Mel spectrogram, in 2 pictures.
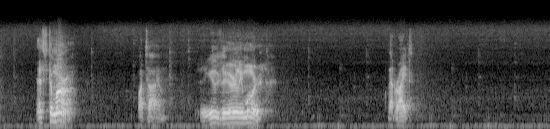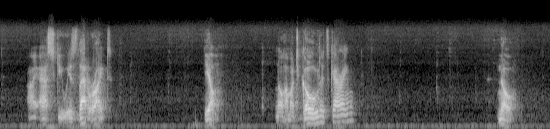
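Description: A man speaks nearby in short, tense bursts with long pauses.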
